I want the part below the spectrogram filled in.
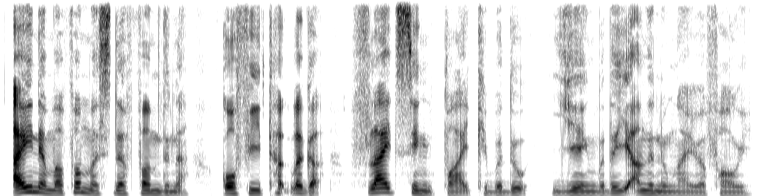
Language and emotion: Manipuri, happy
